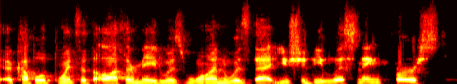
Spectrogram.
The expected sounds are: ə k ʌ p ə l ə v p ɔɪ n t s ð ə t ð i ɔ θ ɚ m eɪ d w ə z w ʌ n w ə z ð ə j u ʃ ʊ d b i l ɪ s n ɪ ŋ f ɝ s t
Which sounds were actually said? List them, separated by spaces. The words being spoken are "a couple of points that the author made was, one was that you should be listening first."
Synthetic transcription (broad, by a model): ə k ʌ p l ə v p ɔɪ n t s ð ə t ð i ɔ θ ɚ m eɪ d w ə z w ʌ n w ə z ð ə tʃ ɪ ʃ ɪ d b i l ɪ s n ɪ ŋ f ɝ s t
